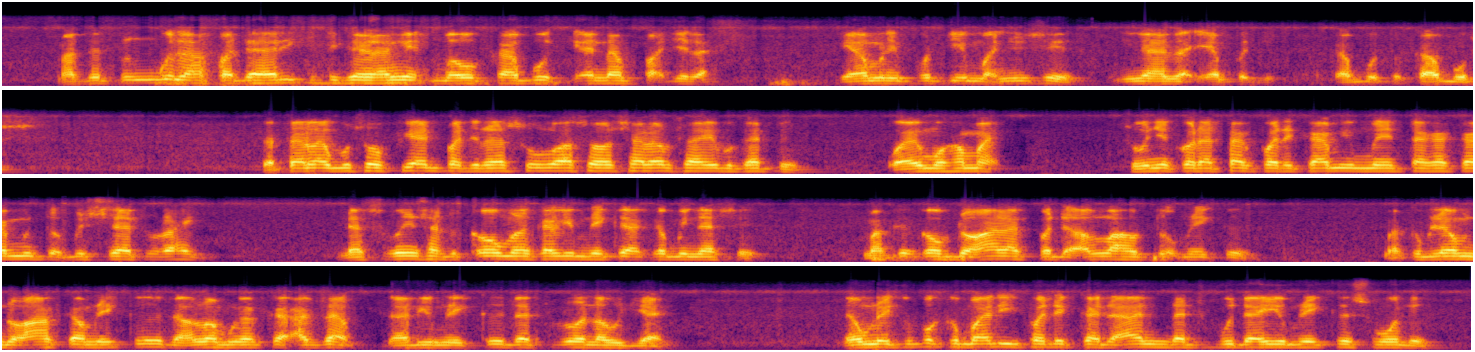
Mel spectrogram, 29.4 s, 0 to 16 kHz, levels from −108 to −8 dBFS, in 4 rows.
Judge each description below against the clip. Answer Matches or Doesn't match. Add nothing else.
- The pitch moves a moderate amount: Doesn't match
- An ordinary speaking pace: Doesn't match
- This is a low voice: Matches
